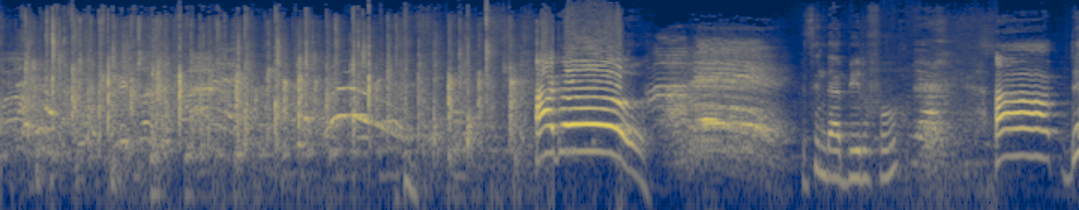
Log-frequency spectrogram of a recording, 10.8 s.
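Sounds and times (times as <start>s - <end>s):
audience clapping: 0.0s - 5.6s
speech: 1.2s - 2.3s, 5.4s - 6.6s, 8.1s - 10.7s.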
